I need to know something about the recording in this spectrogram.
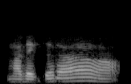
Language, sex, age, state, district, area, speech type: Telugu, male, 18-30, Telangana, Hyderabad, urban, conversation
